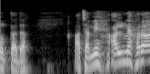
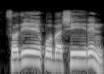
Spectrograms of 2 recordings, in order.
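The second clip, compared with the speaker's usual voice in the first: slow dictation; much slower than usual. Shown as a demonstration. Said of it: "teacher repeats example".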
